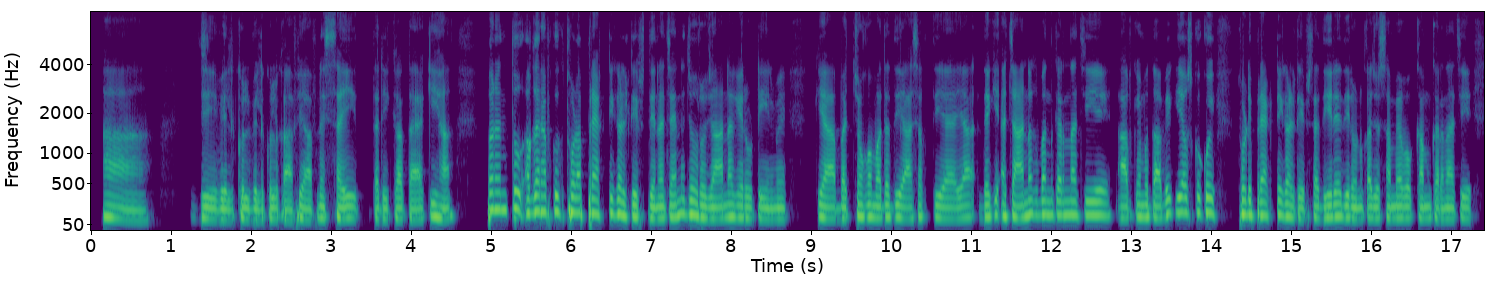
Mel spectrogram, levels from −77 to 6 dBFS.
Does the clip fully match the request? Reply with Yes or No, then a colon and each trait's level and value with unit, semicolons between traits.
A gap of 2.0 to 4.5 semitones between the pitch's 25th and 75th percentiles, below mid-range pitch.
Yes: average, 3.8 semitones; low, 115 Hz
